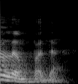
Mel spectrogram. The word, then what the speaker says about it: lâmpada: Já a palavra lâmpada. Lâmpada. A sílaba tônica não foi a última, não foi a penúltima, foi a antepenúltima.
